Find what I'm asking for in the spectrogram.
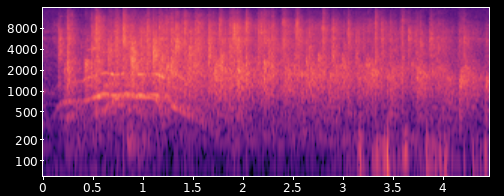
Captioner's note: audience applauding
